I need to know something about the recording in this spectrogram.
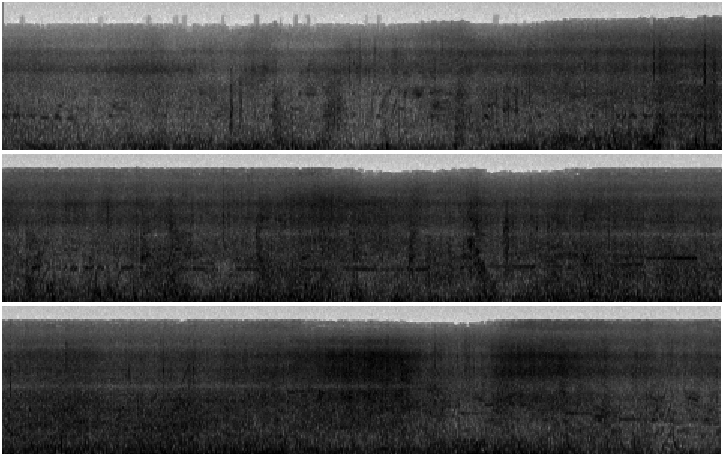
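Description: Wind rushing over an action camera's microphone during a fast downhill run, mixed with the hiss and scrape of edges carving across packed, groomed snow.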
